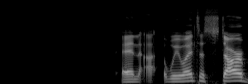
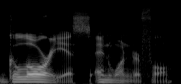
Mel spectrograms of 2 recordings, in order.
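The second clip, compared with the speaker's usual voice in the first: ordinary delivery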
